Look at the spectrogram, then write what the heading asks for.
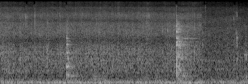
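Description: Turkey bacon and noodles sizzle in a saute pan, a constant frying hiss with a couple of brief stirring scrapes, close and steady with no talking.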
